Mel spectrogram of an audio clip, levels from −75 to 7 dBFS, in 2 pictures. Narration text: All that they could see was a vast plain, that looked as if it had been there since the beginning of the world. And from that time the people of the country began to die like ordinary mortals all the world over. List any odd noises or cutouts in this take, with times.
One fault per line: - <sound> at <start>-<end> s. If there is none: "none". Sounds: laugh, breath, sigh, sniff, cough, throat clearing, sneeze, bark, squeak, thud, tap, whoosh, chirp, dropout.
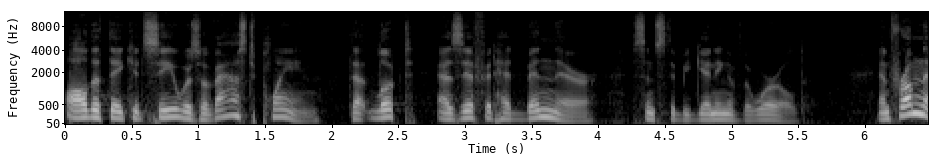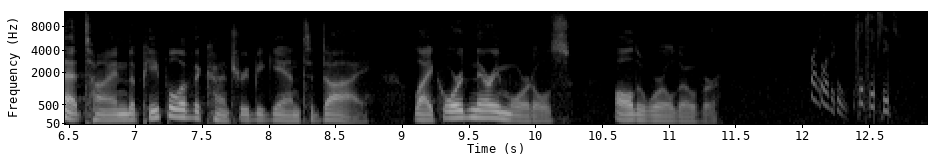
- chirp at 12.0-12.8 s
